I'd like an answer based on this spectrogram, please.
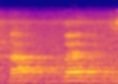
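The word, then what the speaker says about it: تبّت: Tabbat yada abi lahabin wa tabb. Iya. Wa tabb. Waktu mengucapkan tabbat tak ada hamzah sedikit ya. Keluar sedikit. Tabbat. Sedikit tapi jangan keluar lagi.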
